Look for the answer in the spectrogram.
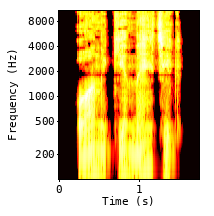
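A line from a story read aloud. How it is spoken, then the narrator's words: Whispered. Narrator (Russian): прошептала командир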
